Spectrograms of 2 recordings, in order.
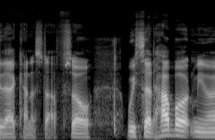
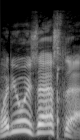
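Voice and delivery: loud, very high-pitched voice; 10 semitones higher, 5 dB louder than usual. Pretending to be Pat, asking the other speaker a question: imitating Pat. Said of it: "That's me pretending to be you".

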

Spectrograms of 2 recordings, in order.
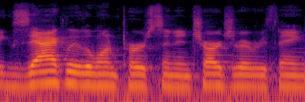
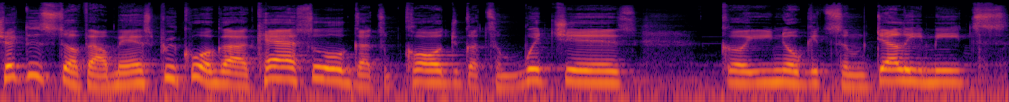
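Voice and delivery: put-on heavy, laid-on Brooklyn New York accent; 3 semitones higher than usual. A speaker recapping an episode voices Korob: Korob in a New York Brooklyn accent. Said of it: "I don't know why I'm making this New York, Brooklyn accent".

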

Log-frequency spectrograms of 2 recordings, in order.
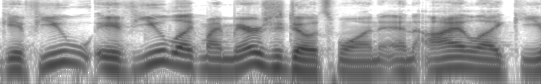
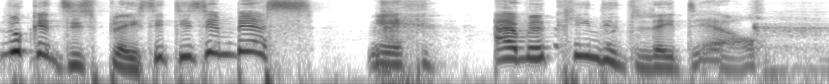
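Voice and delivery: very high, swooping, exaggerated French accent; 10 semitones higher than usual. Retelling a scene with a French nanny character: exaggerated French accent. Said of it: "like a South Park character doing a French accent".

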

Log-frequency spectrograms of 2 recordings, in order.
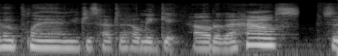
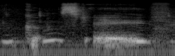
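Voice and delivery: put-on voice like a dying man; 14 semitones higher, 7 dB quieter than usual. Retelling a story's scene to listeners, in a voice like a dying man. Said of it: "It's like a dying man".

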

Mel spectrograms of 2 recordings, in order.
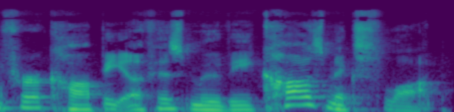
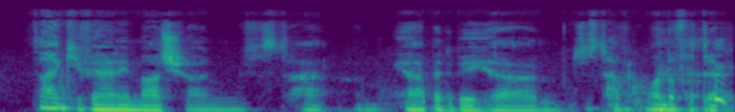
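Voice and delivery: put-on soft-spoken actor voice. Act out the actor who portrays Pinhead answering your greeting, soft-spoken Bradley impression. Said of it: "he'd just be so soft-spoken".

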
